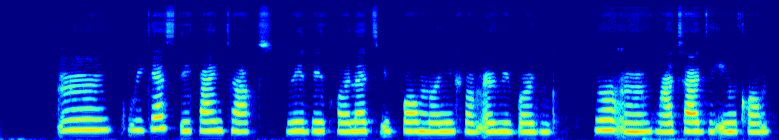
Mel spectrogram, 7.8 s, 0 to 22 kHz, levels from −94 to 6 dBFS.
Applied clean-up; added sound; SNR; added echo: neural mask model DeepFilterNet 3.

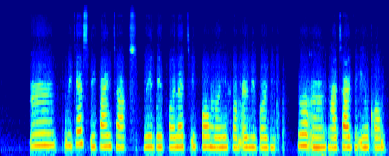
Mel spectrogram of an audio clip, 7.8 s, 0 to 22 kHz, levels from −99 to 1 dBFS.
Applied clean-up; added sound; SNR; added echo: neural mask model RNNoise.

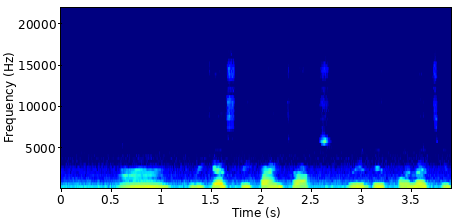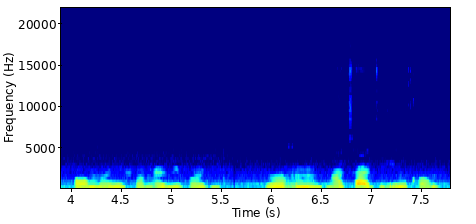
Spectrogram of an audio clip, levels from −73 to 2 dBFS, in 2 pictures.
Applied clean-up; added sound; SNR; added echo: none; Mechanisms; 15 dB; none.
